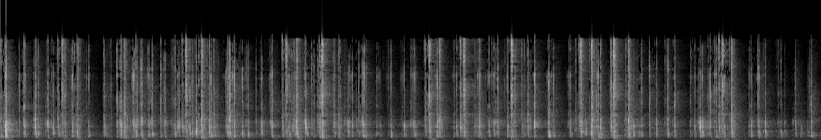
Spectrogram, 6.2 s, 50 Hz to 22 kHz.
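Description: Fingertips with long nails type rapidly on a white plastic mechanical keyboard at about 98 words per minute. The result is a steady, dense stream of short, dry, bright clicks and clacks with almost no low end.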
